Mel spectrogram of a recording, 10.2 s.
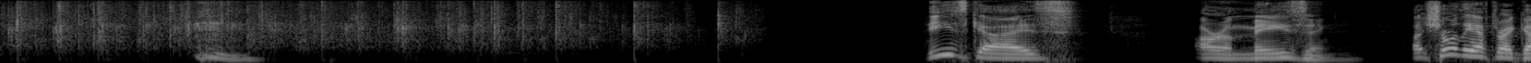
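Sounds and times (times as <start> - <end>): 
audience clapping and cheering: 0.0 - 5.2
speech: 6.2 - 7.2, 8.0 - 10.2.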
